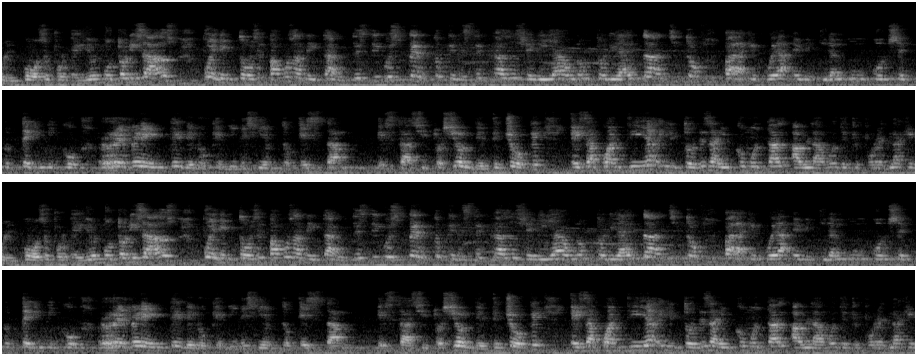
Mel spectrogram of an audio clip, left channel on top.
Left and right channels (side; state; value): both; normal; correlation 0.12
